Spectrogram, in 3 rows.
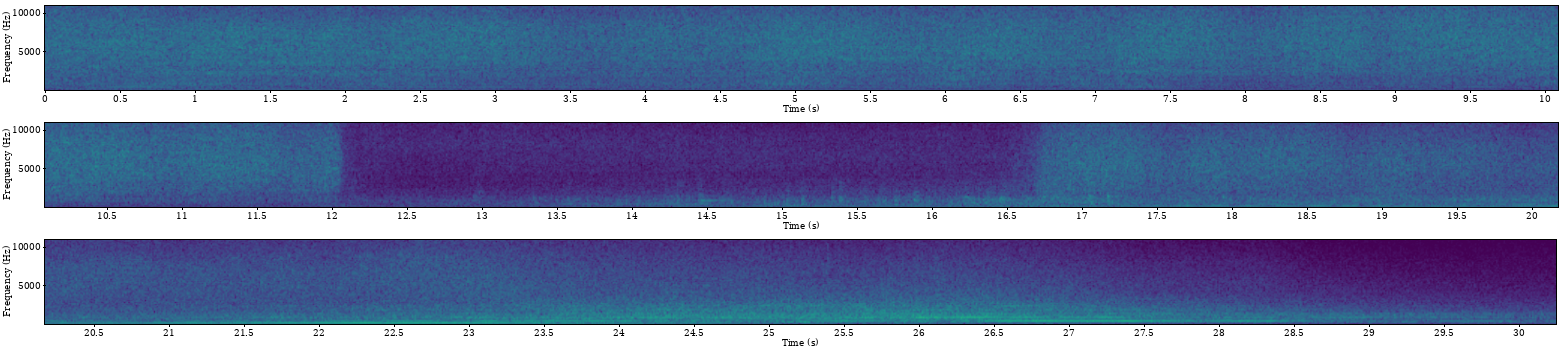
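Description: D51 steam locomotive starting away, with a loud, steady hiss of steam blown from its cylinder drain cocks. The hiss cuts off suddenly about twelve seconds in and comes back some four seconds later as the engine passes close by, then dies down near the end as the coaches roll past.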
